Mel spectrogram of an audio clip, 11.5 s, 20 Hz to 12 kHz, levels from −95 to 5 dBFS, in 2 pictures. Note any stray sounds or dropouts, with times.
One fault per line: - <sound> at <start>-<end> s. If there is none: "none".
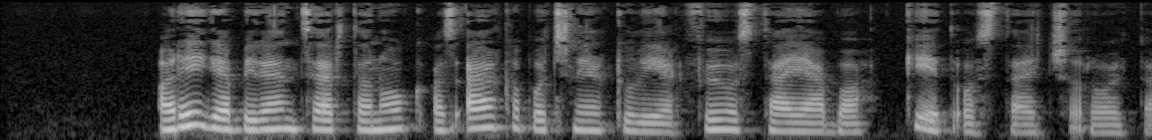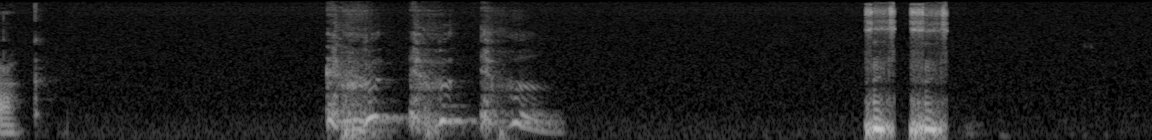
- cough at 7.4-8.6 s
- laugh at 10.1-10.5 s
